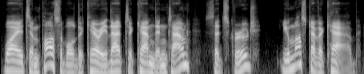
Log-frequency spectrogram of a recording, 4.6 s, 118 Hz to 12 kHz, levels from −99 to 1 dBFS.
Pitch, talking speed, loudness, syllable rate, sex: 130 Hz, 210 wpm, -20 LUFS, 5.4 syllables/s, male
